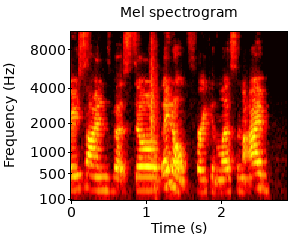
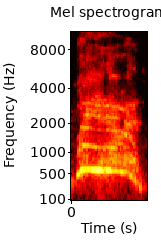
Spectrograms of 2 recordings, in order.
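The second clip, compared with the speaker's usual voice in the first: high, loud alarmed shout; shocked shout; 6 dB louder, faster than usual. Retold or imitated. Mom yelling at her daughter on video chat, shocked. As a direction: yell it in alarm.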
